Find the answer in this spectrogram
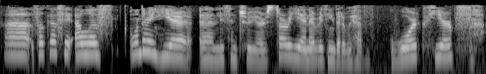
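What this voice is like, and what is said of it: Speaks with an accent. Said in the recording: “I was a little bit afraid of talking because of my accent”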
